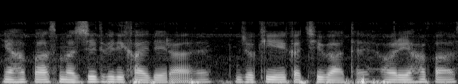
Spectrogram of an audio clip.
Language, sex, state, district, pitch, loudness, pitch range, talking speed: Hindi, male, Madhya Pradesh, Umaria, 110 Hz, -18 LUFS, 110-115 Hz, 220 wpm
